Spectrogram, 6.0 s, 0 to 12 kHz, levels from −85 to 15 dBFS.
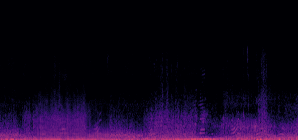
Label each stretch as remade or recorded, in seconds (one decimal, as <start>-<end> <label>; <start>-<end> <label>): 0.0-0.7 recorded; 0.7-2.2 remade; 2.2-6.0 recorded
